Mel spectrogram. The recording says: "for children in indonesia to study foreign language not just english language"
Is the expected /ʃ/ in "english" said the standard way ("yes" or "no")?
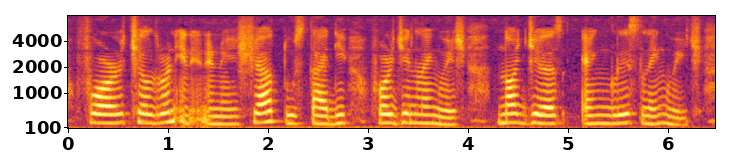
no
